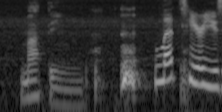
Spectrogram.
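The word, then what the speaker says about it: maidin: Madin. Matin. Let's hear you say morning. Madin. Matin. Madin. Yeah, it pronounces it more like a T, I guess.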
